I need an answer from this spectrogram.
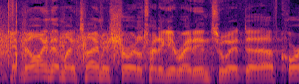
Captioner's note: some Applause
